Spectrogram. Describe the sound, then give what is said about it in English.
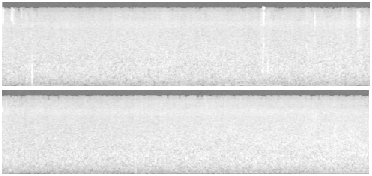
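A steady, unbroken rush of Glacier Creek in Girdwood flowing past its bank, moderately loud. There are no voices, only a few faint clicks and splashes over the constant wash. “I'm making one last trip to Girdwood to sit on the banks of Glacier Creek and reflect on what I've learned over the last year.”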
